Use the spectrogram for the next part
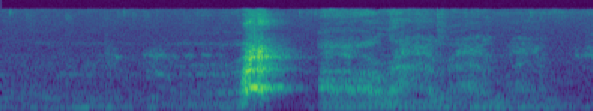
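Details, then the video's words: A dog gives a single sharp, loud bark at the TV around the middle of the clip, while television sound hums and chatters steadily underneath before and after. "Dog barks at TV"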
